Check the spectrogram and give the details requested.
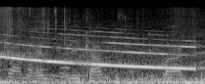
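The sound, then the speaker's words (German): An ambulance siren wails loudly as the ambulance arrives to care for sick small children at a makeshift camp, one long steady tone slowly sliding lower in pitch, over a low rumble of traffic and outdoor noise. “Ein Krankenwagen kommt und versucht sich um die Kleinen zu kümmern.”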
